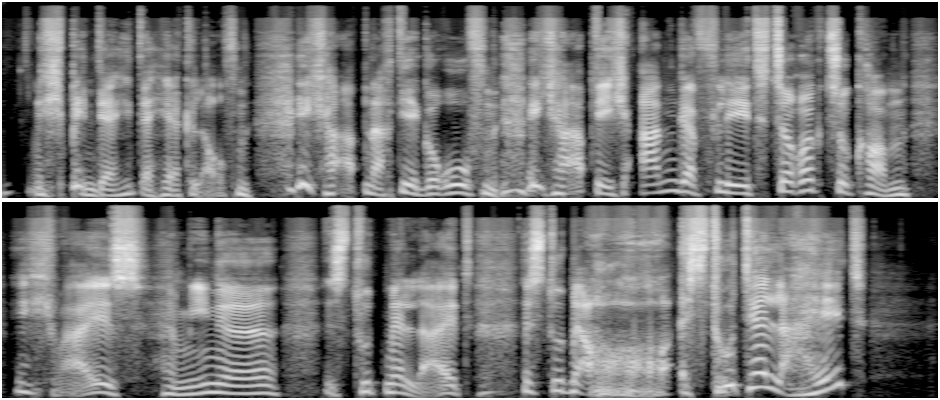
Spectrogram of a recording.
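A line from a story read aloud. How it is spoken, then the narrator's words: Shrill uncontrolled laughter. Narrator (German): Sie lachte ein schrilles, unbeherrschtes Lachen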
